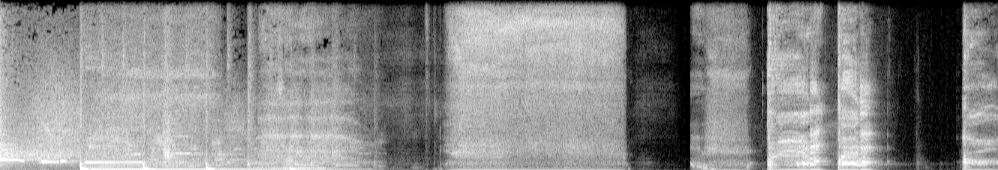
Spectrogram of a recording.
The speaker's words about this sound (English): Based off of your cough.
